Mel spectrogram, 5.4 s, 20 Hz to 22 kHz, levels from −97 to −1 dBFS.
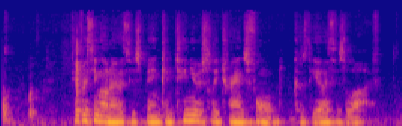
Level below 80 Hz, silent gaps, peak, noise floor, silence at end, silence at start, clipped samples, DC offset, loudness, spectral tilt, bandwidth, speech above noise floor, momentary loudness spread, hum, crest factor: -58 dBFS; none; -16 dBFS; -60 dBFS; 0.5 s; 0 s; under 0.1%; under 0.1%; -32 LUFS; -7 dB/octave; 14 kHz; 29 dB; 17 LU; none; 16 dB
